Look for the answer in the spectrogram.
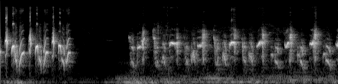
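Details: Yellow-vented bulbul giving a fighting song meant to provoke other birds to answer: fast bubbling, chattering notes in quick bursts, a brief pause, then a sustained excited stream of varied chirps.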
